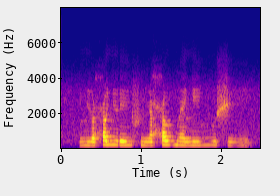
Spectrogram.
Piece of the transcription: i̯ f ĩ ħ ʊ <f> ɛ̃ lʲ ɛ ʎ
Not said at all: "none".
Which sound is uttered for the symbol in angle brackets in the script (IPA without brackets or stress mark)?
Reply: b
